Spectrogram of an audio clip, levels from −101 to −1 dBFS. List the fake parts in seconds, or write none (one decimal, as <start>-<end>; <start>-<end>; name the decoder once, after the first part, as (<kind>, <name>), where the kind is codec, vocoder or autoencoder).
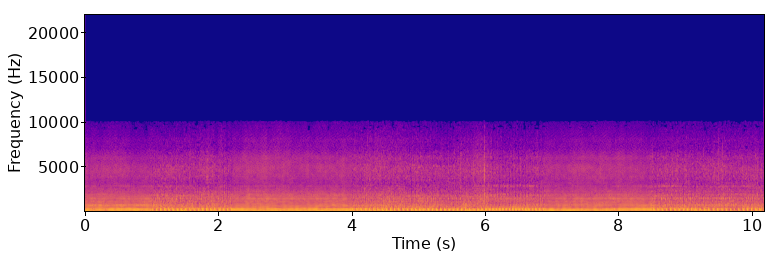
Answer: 0.0-1.0 (vocoder, Vocos); 2.2-4.0; 6.9-8.5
